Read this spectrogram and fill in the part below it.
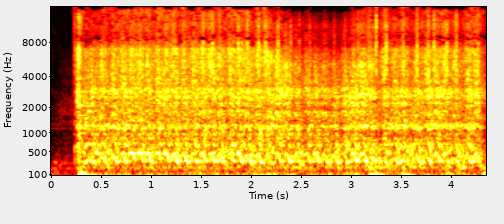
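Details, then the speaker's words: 1985 GMC Jimmy with a 6.2L diesel plow truck: starter churns the engine over at an even beat for about four seconds and it never fires, with smoke from the tailpipe; injector pump fault suspected. "That's the closest we've been to something happening. There's smoke coming out the tailpipe."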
